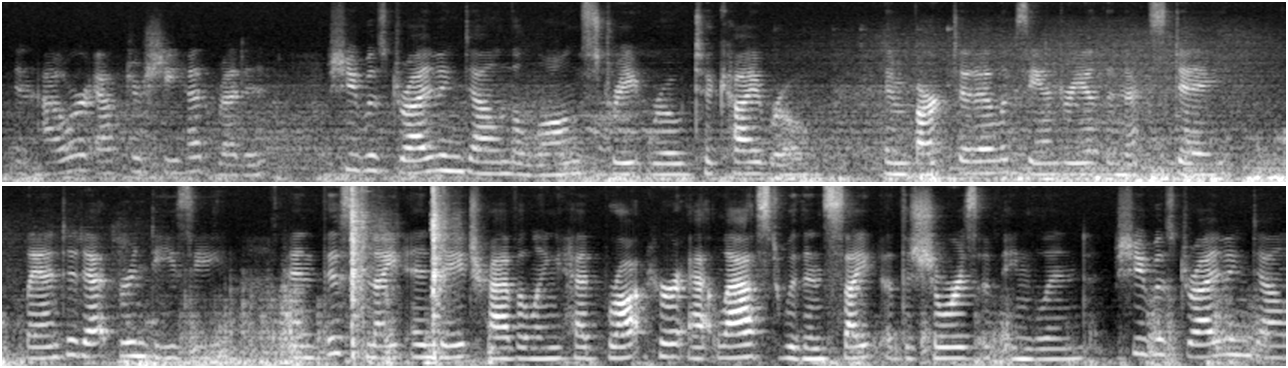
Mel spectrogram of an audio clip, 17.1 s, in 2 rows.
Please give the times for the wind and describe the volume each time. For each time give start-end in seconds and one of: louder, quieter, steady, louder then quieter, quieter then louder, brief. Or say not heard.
0.0-17.0 louder then quieter.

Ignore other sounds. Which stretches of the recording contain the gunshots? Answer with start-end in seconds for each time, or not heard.
10.8-11.6.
